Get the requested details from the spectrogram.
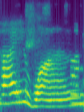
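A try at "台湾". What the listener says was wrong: And the wrong tone. No, it's a second tone. Taiwan. Yeah, second tone. Taiwan. Taiwan, so it's aspirated and second tone.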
